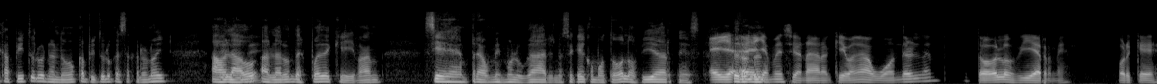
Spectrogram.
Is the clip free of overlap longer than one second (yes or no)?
yes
